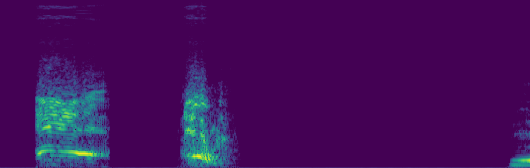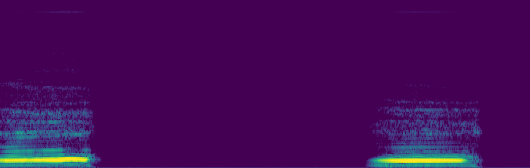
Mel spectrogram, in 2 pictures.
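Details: Bull, a domesticated Bos taurus, giving four bellows: two short rough higher calls close together, then two long deep droning moos about four seconds apart, silence between.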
